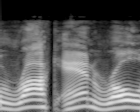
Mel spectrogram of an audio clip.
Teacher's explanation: The D in and is almost always dropped. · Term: elision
